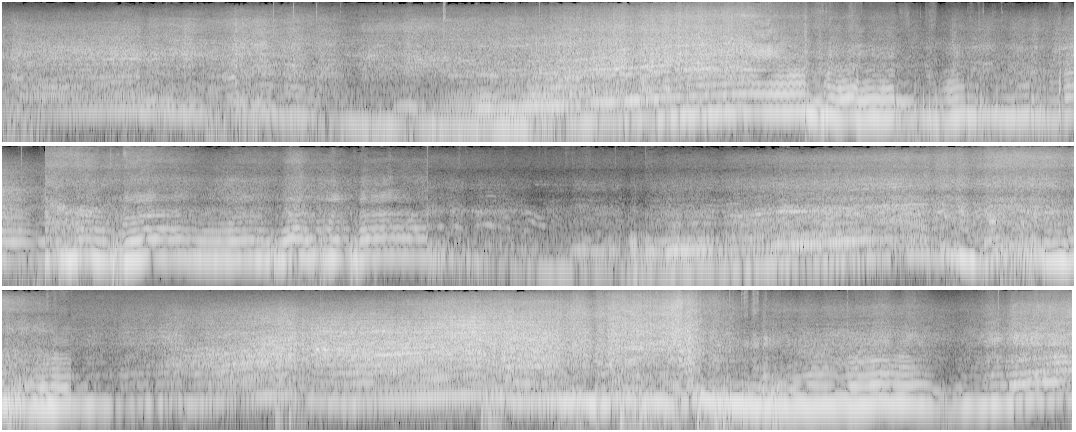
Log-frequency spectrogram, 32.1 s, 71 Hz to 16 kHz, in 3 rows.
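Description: Peugeot 106 rally car's engine revving up and down through a cone slalom, its pitch climbing and falling every few seconds as the driver accelerates and lifts.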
